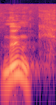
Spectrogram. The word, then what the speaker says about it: Munch: Så de insisterte på at det skulle uttales Munch.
